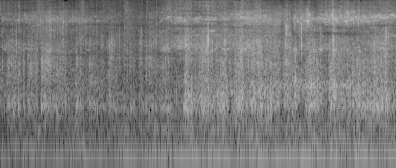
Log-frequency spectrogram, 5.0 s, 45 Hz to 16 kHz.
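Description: HBX Vanguard 1/12-scale four-wheel-drive RC truck with a brushed motor driving over rough ground: a steady noisy rush of motor, gears and tyres with small clicks and scrapes. It gets louder about two seconds in.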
